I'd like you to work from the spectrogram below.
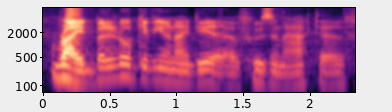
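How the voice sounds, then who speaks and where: A man's voice: medium pitch, brisk, pushed and bright, a little hiss or hum, poor audio. A man in a casual gaming clan voice-chat meeting, speaking hesitantly and apologetically.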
